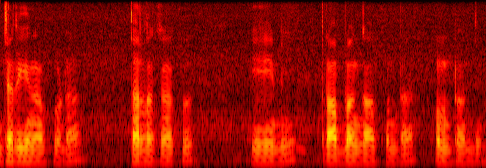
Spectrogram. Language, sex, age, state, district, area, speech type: Telugu, male, 30-45, Telangana, Peddapalli, urban, spontaneous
